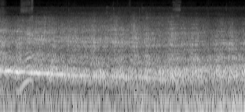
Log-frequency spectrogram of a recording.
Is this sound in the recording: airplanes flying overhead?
yes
